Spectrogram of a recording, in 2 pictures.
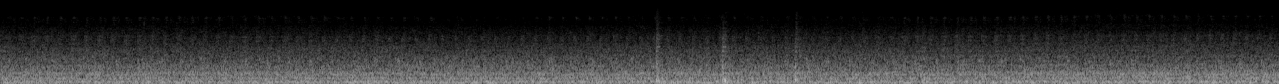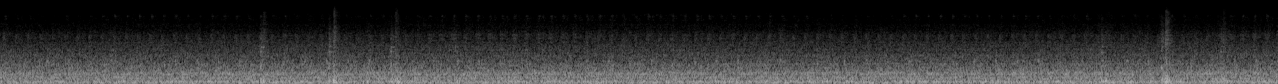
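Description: A freight train in the Derail Valley rail simulator rolls steadily along the track, giving a continuous low rumble with occasional faint clicks and clacks from the wheels and no voices over it.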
